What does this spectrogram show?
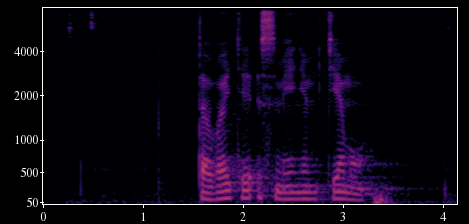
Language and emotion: Russian, neutral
